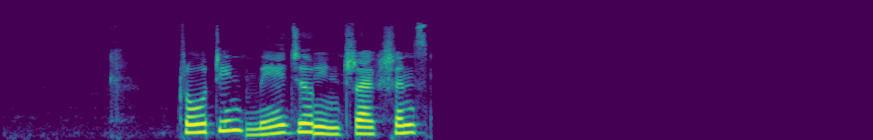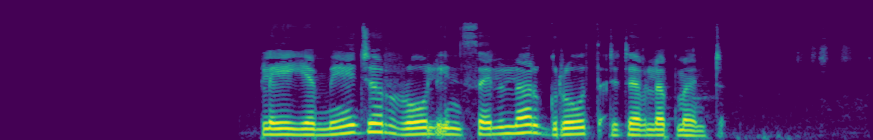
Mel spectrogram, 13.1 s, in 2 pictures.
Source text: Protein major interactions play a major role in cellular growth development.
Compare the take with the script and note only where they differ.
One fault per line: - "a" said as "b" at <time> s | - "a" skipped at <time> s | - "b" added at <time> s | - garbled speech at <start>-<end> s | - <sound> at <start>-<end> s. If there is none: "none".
none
